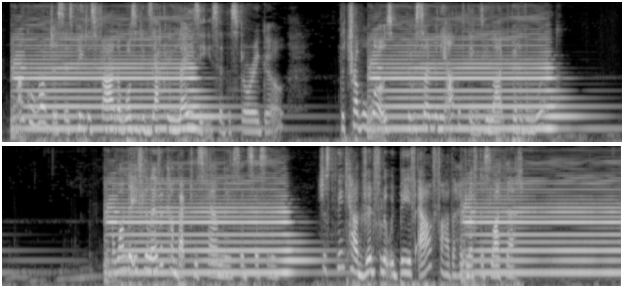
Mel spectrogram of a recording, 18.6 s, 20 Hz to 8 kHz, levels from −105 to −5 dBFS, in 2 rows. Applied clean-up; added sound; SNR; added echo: none; Bowed string instrument; -2 dB; none.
